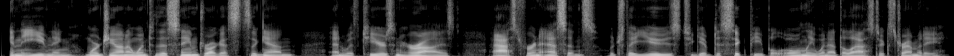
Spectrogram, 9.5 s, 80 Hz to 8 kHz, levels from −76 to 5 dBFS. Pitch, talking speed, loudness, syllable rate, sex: 105 Hz, 215 wpm, -21 LUFS, 5.6 syllables/s, male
